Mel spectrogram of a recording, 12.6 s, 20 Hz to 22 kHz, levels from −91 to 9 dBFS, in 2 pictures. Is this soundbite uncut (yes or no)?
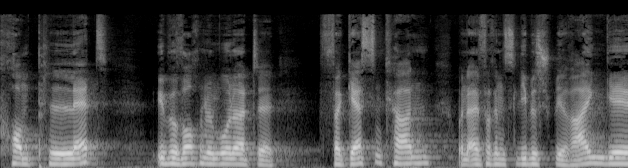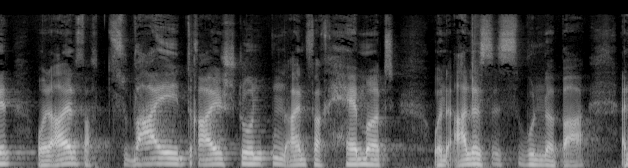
yes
